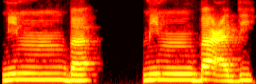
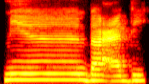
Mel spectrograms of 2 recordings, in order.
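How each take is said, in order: First: "mim ba'di" with lips pressed fully shut on a long hummed m; Syamiyah iqlab. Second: "min ba'di" with a small gap between the lips on a long hummed nasal; Misriyah iqlab. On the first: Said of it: "itu bibir harus ditutup rapat". ("mim ba'di" dengan bibir ditutup rapat, dengung panjang) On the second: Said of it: "Kalau Misriyah". ("min ba'di" dengan bibir diberi jarak kecil, dengung panjang) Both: Shown as a demonstration.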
